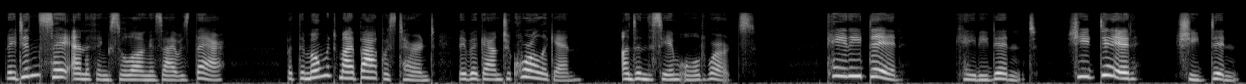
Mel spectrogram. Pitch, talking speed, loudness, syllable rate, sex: 260 Hz, 170 wpm, -19 LUFS, 4.9 syllables/s, female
